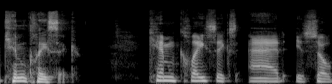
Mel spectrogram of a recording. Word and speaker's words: Kim Klacik: Kim Klacik.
